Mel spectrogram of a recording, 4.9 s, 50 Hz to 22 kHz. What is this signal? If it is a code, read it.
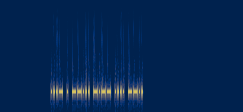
Morse code, heard as a keyed tone, about 42 wpm, 700 Hz. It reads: VE7YHZ
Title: DXCC-100 Call Signs - 6 Characters - Repeated 3x - 45wpm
